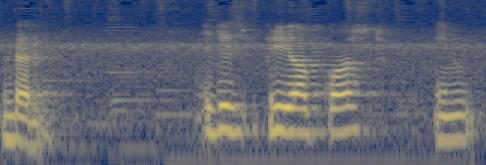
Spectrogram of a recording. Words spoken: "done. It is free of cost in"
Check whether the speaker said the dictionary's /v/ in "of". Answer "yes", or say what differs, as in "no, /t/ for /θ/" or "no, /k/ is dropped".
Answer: no, /p/ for /v/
